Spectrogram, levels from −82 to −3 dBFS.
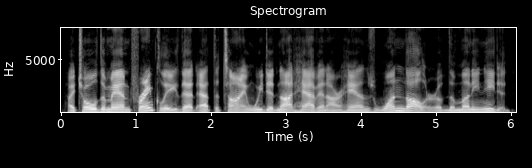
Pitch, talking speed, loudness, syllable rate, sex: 160 Hz, 215 wpm, -17 LUFS, 4.6 syllables/s, male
